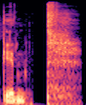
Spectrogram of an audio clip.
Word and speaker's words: Gin: of Jyn, who's or Gin. You have to Gin. Um, but spelled like Jin, but pronounced Gin.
